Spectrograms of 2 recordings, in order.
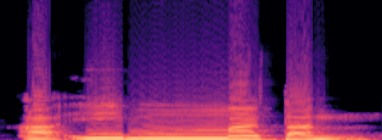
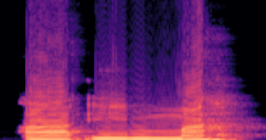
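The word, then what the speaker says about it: أئمة: Jadi mad iwad itu tidak berlaku pada ta marbutoh ya, seperti ini aimatan. Jadi jangan dibaca aimata ya, tetapi di sini dibacanya aimah ya, dibawa ke hak ya.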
